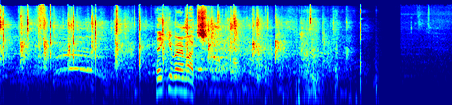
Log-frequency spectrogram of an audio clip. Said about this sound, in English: Uh, so, uh, a big warm of, of applause for the three world class keepers.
